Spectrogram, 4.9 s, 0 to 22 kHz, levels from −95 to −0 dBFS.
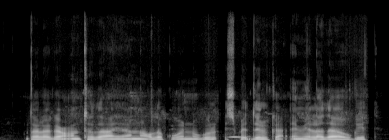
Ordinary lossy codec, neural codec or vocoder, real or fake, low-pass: none; none; real; 19.8 kHz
